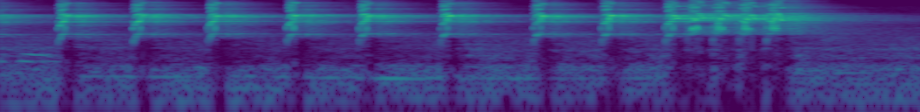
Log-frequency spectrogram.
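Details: Lovebird that has competed in an inter-provincial contest, singing a series of sharp, high chirps repeated about every half second, nine or ten notes that run together into a busier trill at the end.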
